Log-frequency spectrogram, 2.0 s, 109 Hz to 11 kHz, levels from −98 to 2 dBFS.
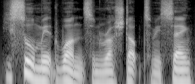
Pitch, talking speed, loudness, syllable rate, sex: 120 Hz, 340 wpm, -17 LUFS, 6.0 syllables/s, male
